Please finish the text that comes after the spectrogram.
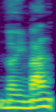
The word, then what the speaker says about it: Neumann: Neumann, c'est comme ça que ça se prononce en allemand.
